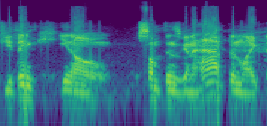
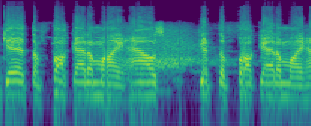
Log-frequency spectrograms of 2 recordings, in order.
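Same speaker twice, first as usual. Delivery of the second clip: angry, high-pitched screaming outburst; 7 semitones higher than usual. Retelling a phone call in which the girlfriend screams at him: imitating someone screaming. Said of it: "she's screaming at him".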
